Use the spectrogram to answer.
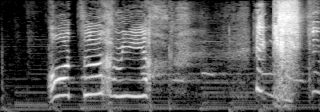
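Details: Hololive VTuber during a livestream: brief voiced sounds with background music, then a single sharp breathy burst near the end; sneezing.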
